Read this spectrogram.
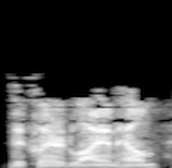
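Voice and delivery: plain reading voice

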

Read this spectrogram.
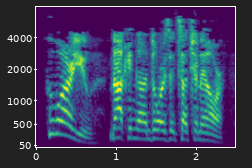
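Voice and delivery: put-on high indignant boy; boy's challenge. A narrator's reading. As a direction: challenge the knocker boldly.

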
